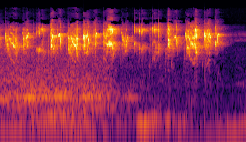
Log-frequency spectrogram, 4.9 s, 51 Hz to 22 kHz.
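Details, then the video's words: Master training song of a long-tailed shrike for captive birds, a continuous scratchy twittering stream of high, squeaky and buzzy notes with a faint low hum underneath. "Masteran Cendet Full Isian Nembak Mewah Terbaik 2023"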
